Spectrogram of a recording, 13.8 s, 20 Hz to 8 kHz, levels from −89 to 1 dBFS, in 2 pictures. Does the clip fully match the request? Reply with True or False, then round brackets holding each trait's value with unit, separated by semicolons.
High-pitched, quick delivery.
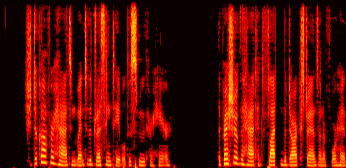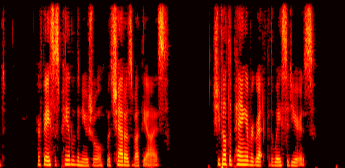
False (175 Hz; 215 wpm)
